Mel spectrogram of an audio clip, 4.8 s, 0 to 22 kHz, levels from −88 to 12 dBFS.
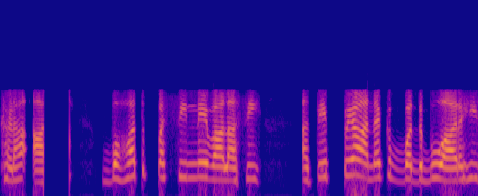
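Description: Speech over what sounds like a 32 kbit/s G.726 ADPCM line has two bits of packet loss on an ADPCM call. From 0.43 to 0.70 s there's a hard-edged silent hole of about 260 ms, which points to a run of lost packets. When the audio comes back on "ਬਹੁਤ ਪਸੀਨੇ ਵਾਲਾ", the decoder's predictor and step size are out of step with the sender's, so the speech returns slightly distorted before it settles. A shorter 10 ms gap at 2.40 s, right after "ਬਹੁਤ ਪਸੀਨੇ ਵਾਲਾ", does the same thing on a smaller scale. Then at 3.67 s there's a single sharp click, most likely from dropped samples. The waveform jumps ahead by about a sample, far too little to take out any sound, but enough to leave a thin vertical tick across the spectrum.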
